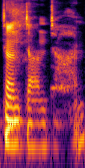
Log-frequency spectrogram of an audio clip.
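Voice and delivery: breathy suspense whisper; whispered dun dun dun. Pretend. Whispered suspense sound effect.

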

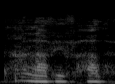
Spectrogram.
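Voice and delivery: soft tender whisper; whispered prayer. Real, not acted. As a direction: breathe it to God.

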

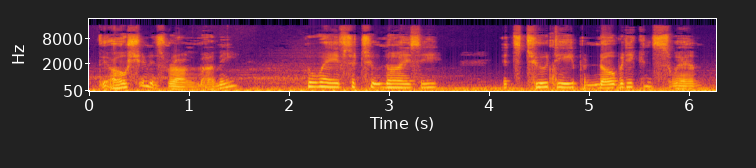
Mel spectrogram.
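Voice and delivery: put-on high child's voice; high-pitched childish rambling; disturbed little boy. A narrator's reading. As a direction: explain it like an odd small boy, starting high and settling.

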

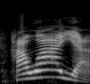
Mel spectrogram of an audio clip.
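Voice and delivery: put-on high, squawked Boston accent greeting; talking seal with a thick Boston accent; Hoover. Storyteller demonstrating the seal's greeting, in Boston accent. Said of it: "saying, like".

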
